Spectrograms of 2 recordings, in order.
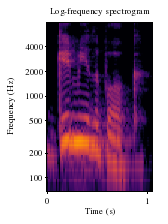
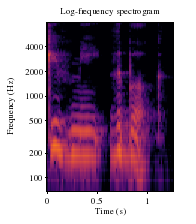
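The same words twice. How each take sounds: First: Give me is blended into one reduced word. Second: Give and me are said as separate full words. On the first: "So we say" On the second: "instead of"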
